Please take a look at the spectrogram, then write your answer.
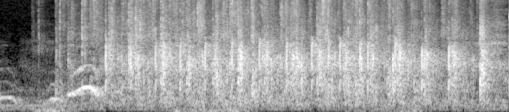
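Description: Audience applause at a women's conference candidate forum, a sustained burst of many hands clapping that swells in after a brief spoken line and carries steadily to the end.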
